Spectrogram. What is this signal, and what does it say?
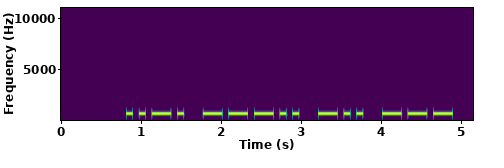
Morse code, heard as a keyed tone, about 15 wpm, 700 Hz. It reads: F8DO
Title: DXCC-100 Call Signs - 4 Characters - Repeated 3x - 15wpm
